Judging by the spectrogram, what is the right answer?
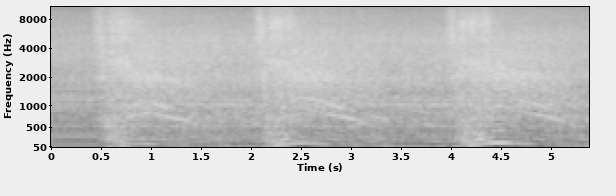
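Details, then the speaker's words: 2008 Toyota Yaris after exhaust manifold flange leak repaired with bolt-on split flange clamp: three clean throttle blips rising and falling smoothly, no puffing or ticking; exhaust sounds sealed and healthy. "Sounds like a Y should. Let's hope it holds out and ends up being a permanent fix."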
